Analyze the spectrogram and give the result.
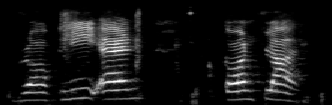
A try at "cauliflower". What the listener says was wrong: Cornflower or cauliflower? Can't you read L over there? It is cauliflower. Broccoli and cauliflower.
